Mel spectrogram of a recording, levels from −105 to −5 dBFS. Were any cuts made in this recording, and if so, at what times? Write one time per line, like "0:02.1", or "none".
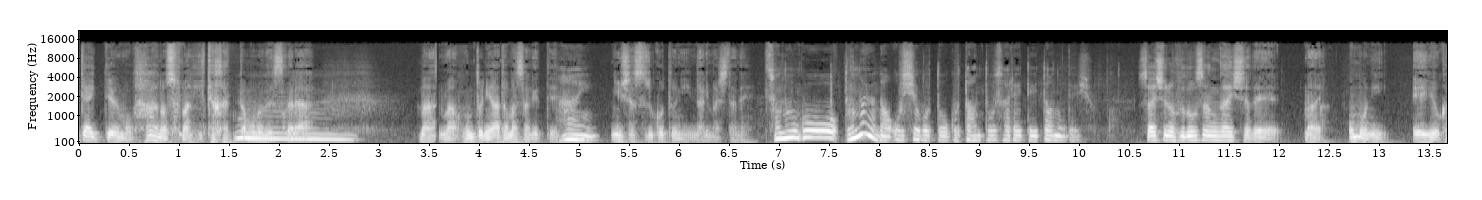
0:03.6
0:12.4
